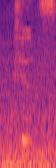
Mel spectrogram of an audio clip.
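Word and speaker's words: Coutts: I'll probably stop in Great Falls, which is like in between Helena and Sweetgrass, Montana, or Coots, I think is how you say it.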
